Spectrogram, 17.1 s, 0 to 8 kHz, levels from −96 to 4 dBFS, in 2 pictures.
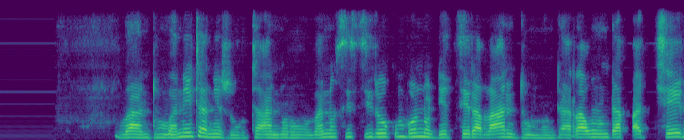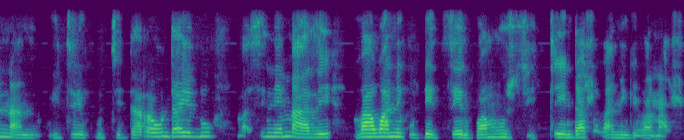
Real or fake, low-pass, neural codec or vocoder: fake; 7.2 kHz; vocoder, 22.05 kHz, 80 mel bands, HiFi-GAN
